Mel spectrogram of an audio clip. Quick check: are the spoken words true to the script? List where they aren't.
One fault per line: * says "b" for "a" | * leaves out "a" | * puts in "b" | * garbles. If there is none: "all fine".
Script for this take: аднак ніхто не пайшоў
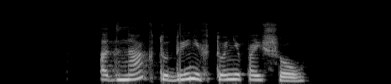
* puts in "туды"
